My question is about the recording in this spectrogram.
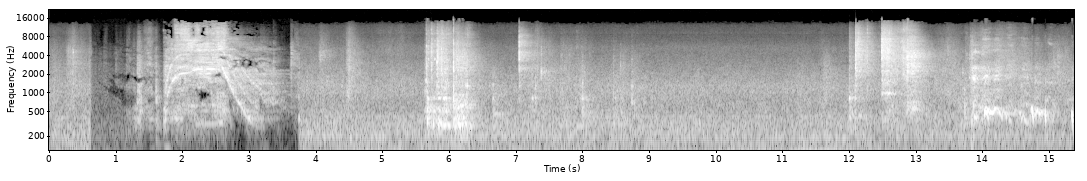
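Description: Workshop handling sounds from measuring and marking a board on a miter saw stand, with no saw running. A rasping, scraping sound lasts about two seconds near the start and stops abruptly. Short scuffs and knocks follow about six seconds in and again near the end.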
